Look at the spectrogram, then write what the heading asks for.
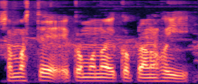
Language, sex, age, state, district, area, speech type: Odia, male, 30-45, Odisha, Kendrapara, urban, spontaneous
